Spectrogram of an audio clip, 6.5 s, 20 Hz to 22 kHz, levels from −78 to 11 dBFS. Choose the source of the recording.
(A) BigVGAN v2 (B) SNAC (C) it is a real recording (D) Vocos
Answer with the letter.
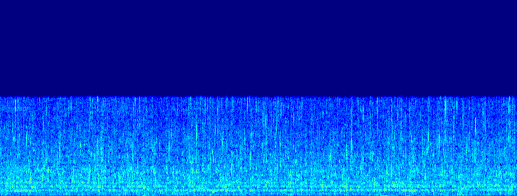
C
